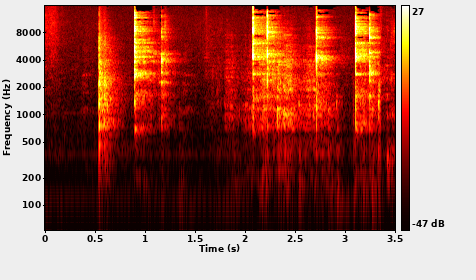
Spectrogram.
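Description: Mango cabbage salad tossed in a bowl with utensils gives a series of close, sharp clinks and scrapes in uneven bursts, some spaced apart and others clustered, over a quiet background.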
